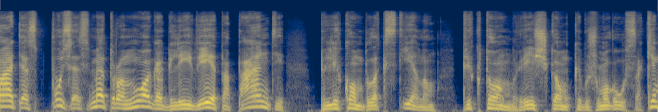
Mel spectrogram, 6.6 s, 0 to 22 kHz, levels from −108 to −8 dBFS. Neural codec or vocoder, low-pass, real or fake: codec, 44.1 kHz, 7.8 kbps, Pupu-Codec; 14.4 kHz; fake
